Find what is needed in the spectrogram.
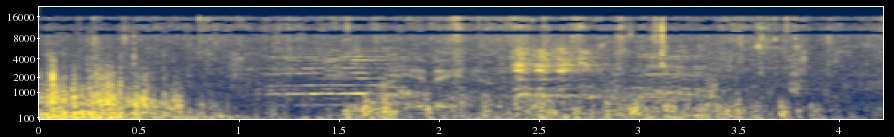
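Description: A Sojat goat bleating once, a short wavering call about a second in, after a burst of loud noise at the start.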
